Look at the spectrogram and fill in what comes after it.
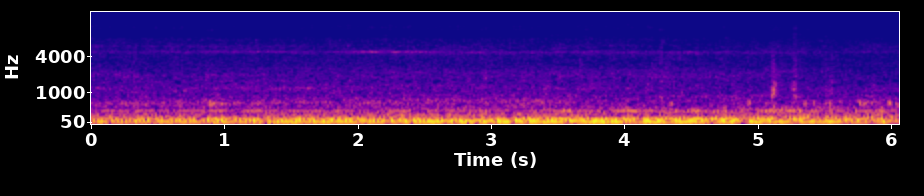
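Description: Police SUV engine idling close by: a steady low rumble with a faint steady hum above it, and a short click about five seconds in.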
